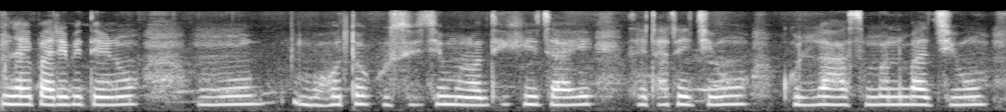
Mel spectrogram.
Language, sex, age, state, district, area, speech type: Odia, female, 18-30, Odisha, Balangir, urban, spontaneous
